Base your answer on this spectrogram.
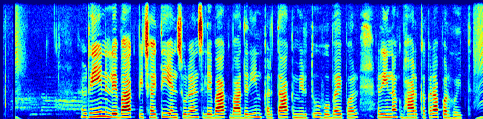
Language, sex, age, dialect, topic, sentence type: Maithili, female, 18-24, Southern/Standard, banking, question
